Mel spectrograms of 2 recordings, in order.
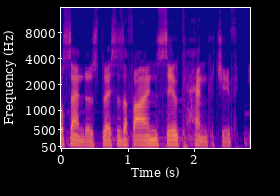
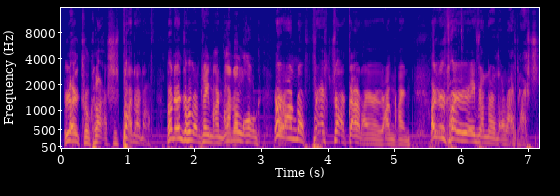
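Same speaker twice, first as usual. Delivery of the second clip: scolding teacher; 6 semitones higher than usual. Acted. Teacher scolding late student.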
